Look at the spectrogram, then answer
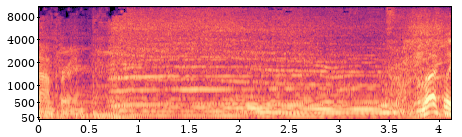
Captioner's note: tools whirring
